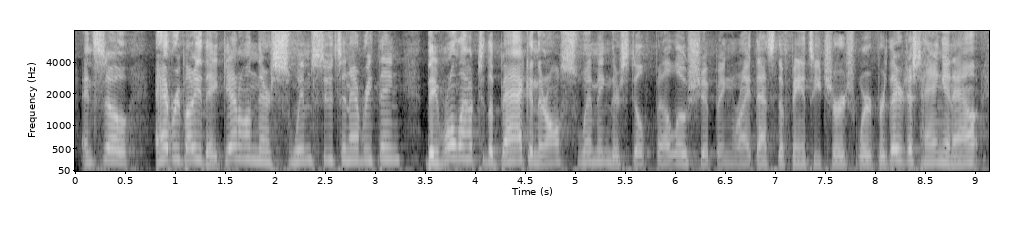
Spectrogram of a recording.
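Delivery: ordinary talk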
